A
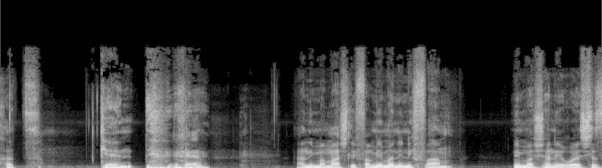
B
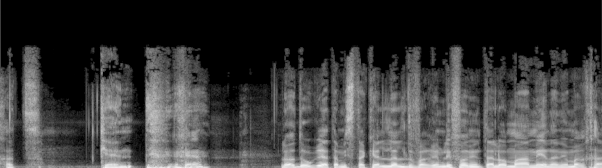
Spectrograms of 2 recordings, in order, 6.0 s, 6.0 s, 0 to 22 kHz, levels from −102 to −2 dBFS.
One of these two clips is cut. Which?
A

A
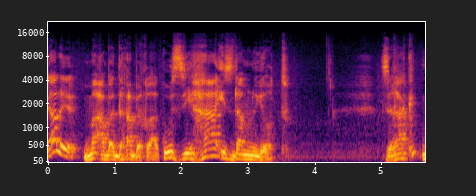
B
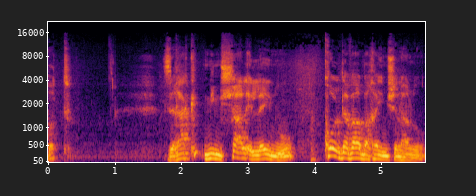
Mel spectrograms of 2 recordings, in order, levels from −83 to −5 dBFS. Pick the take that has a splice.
A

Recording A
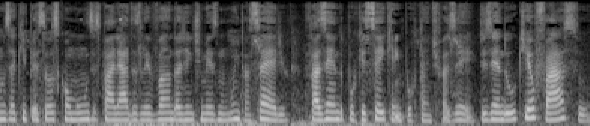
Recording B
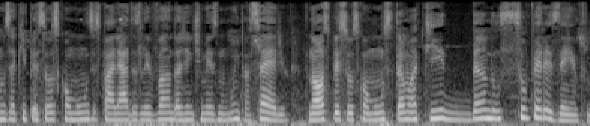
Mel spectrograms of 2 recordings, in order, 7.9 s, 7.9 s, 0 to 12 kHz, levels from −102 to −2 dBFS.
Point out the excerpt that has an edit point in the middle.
B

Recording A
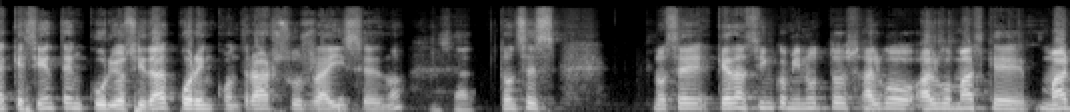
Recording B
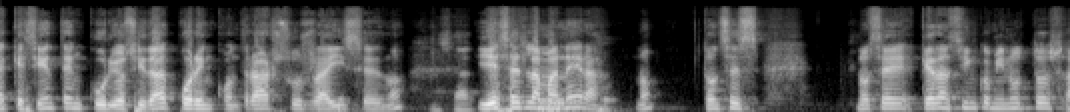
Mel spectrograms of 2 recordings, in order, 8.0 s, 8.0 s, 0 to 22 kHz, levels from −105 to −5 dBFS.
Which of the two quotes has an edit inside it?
A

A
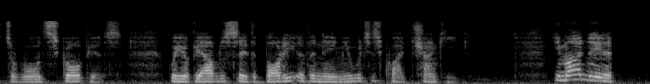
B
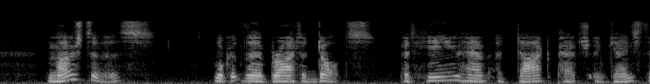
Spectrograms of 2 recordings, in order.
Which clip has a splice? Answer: B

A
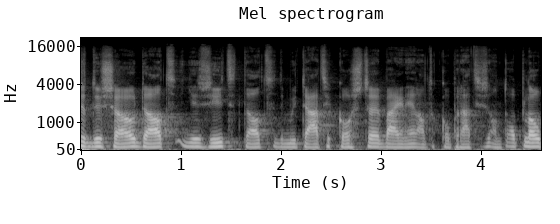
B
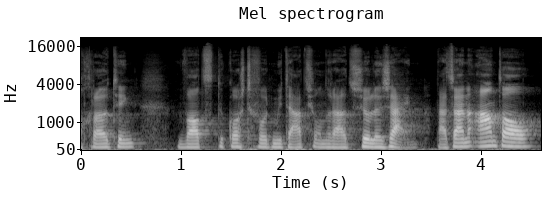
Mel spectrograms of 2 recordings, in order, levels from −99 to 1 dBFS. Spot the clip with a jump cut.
B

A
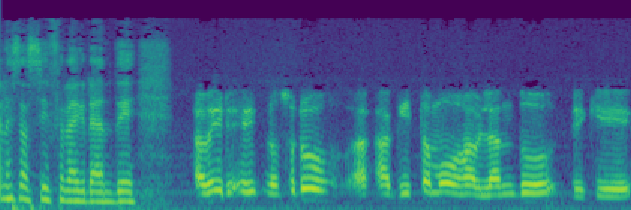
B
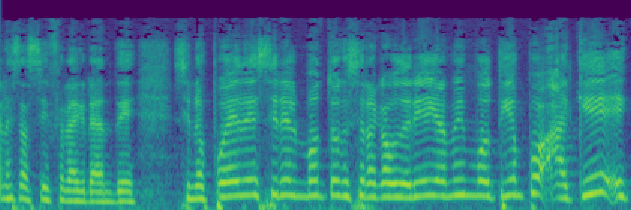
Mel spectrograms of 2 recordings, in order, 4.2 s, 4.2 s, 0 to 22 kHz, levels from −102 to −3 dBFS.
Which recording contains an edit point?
A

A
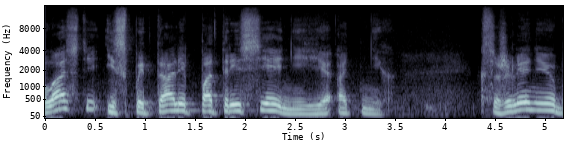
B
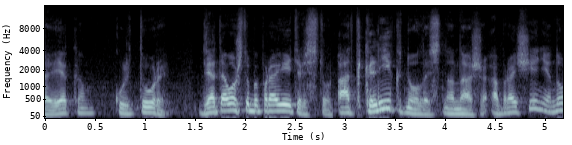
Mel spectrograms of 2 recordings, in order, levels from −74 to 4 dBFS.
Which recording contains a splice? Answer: B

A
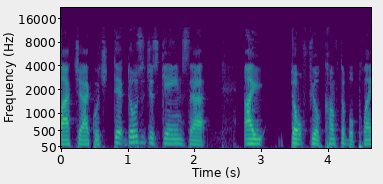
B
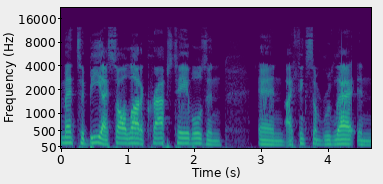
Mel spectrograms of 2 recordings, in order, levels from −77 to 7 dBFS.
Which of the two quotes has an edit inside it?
B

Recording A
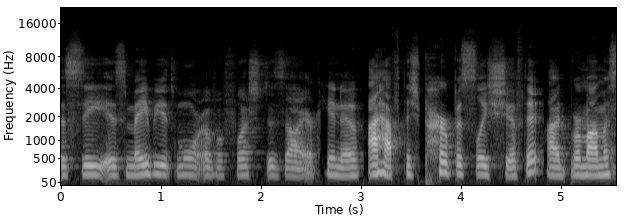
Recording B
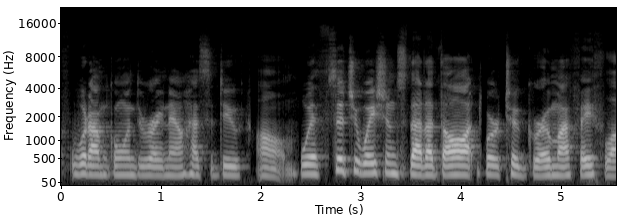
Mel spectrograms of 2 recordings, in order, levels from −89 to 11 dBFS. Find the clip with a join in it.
A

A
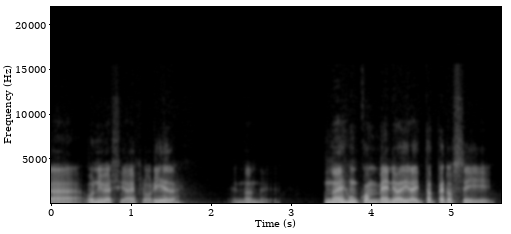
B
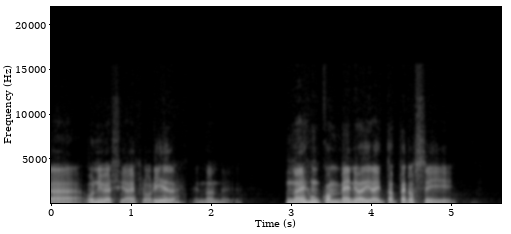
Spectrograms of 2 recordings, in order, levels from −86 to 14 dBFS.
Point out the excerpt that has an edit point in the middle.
B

